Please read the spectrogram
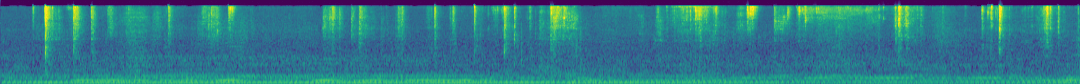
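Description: Thin metal shim strips, one hundredth of a millimetre thick, being handled and pulled from a rack: scattered light metallic clicks and ticks over a steady low hum.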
